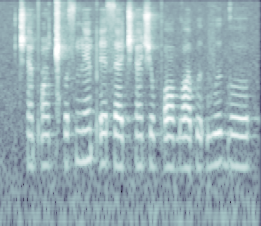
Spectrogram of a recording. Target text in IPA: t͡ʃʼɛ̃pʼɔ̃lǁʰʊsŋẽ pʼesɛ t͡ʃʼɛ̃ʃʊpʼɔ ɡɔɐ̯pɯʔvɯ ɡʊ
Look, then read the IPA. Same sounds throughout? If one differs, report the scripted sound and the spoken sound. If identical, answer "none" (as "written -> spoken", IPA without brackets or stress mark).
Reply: none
